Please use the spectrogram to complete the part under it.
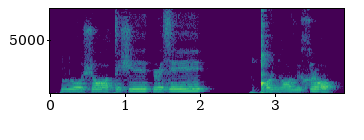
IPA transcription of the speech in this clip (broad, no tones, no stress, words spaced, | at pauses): ʎoːʃɔːtɪʃɪː | ɭɪzeː | ǃʼɔʎɔːðøxɭɔ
